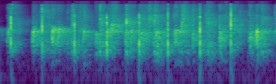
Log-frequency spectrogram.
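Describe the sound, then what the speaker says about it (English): Small audience at a course pitch event claps sparsely, a few distinct close hand claps in a loose, uneven rhythm rather than a full crowd wash. "So a round of applause for him."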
